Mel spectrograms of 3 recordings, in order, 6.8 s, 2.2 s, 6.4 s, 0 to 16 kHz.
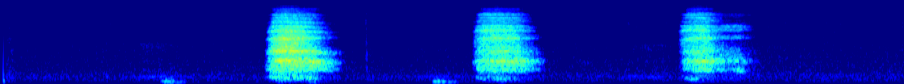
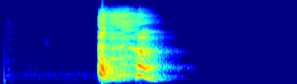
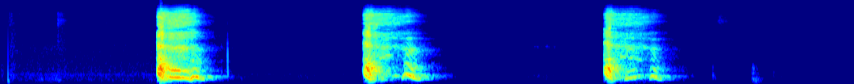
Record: {"exhalation_length": "6.8 s", "exhalation_amplitude": 6217, "exhalation_signal_mean_std_ratio": 0.32, "cough_length": "2.2 s", "cough_amplitude": 32649, "cough_signal_mean_std_ratio": 0.31, "three_cough_length": "6.4 s", "three_cough_amplitude": 32767, "three_cough_signal_mean_std_ratio": 0.26, "survey_phase": "beta (2021-08-13 to 2022-03-07)", "age": "45-64", "gender": "Female", "wearing_mask": "No", "symptom_none": true, "smoker_status": "Ex-smoker", "respiratory_condition_asthma": false, "respiratory_condition_other": false, "recruitment_source": "REACT", "submission_delay": "3 days", "covid_test_result": "Negative", "covid_test_method": "RT-qPCR", "influenza_a_test_result": "Negative", "influenza_b_test_result": "Negative"}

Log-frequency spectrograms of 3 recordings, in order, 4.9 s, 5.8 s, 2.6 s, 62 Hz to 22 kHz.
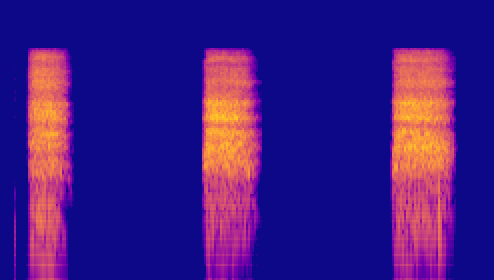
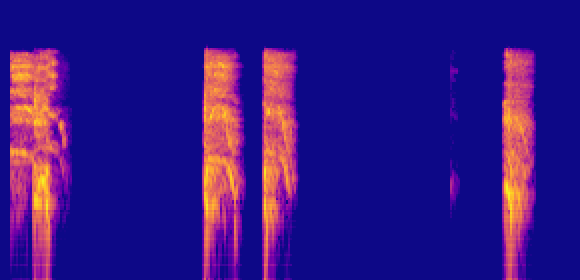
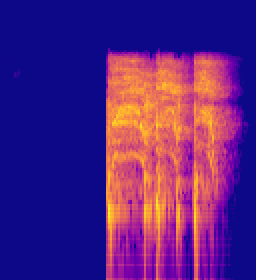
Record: {"exhalation_length": "4.9 s", "exhalation_amplitude": 30009, "exhalation_signal_mean_std_ratio": 0.43, "three_cough_length": "5.8 s", "three_cough_amplitude": 32456, "three_cough_signal_mean_std_ratio": 0.37, "cough_length": "2.6 s", "cough_amplitude": 30008, "cough_signal_mean_std_ratio": 0.57, "survey_phase": "alpha (2021-03-01 to 2021-08-12)", "age": "45-64", "gender": "Male", "wearing_mask": "No", "symptom_cough_any": true, "symptom_headache": true, "symptom_change_to_sense_of_smell_or_taste": true, "symptom_loss_of_taste": true, "smoker_status": "Never smoked", "respiratory_condition_asthma": false, "respiratory_condition_other": false, "recruitment_source": "Test and Trace", "submission_delay": "2 days", "covid_test_result": "Positive", "covid_test_method": "RT-qPCR", "covid_ct_value": 12.4, "covid_ct_gene": "ORF1ab gene", "covid_ct_mean": 12.6, "covid_viral_load": "71000000 copies/ml", "covid_viral_load_category": "High viral load (>1M copies/ml)"}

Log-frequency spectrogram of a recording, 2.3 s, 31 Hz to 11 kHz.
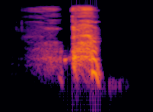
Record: {"cough_length": "2.3 s", "cough_amplitude": 18049, "cough_signal_mean_std_ratio": 0.38, "survey_phase": "beta (2021-08-13 to 2022-03-07)", "age": "18-44", "gender": "Male", "wearing_mask": "No", "symptom_none": true, "smoker_status": "Never smoked", "respiratory_condition_asthma": true, "respiratory_condition_other": false, "recruitment_source": "REACT", "submission_delay": "1 day", "covid_test_result": "Negative", "covid_test_method": "RT-qPCR", "influenza_a_test_result": "Negative", "influenza_b_test_result": "Negative"}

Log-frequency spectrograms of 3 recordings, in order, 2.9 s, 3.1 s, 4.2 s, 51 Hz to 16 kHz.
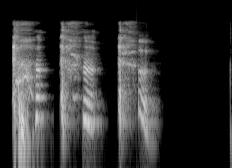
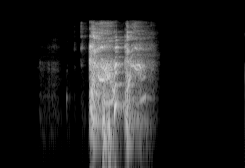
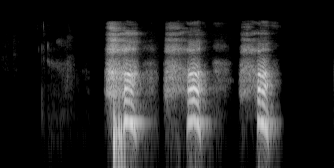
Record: {"three_cough_length": "2.9 s", "three_cough_amplitude": 29324, "three_cough_signal_mean_std_ratio": 0.46, "cough_length": "3.1 s", "cough_amplitude": 28945, "cough_signal_mean_std_ratio": 0.37, "exhalation_length": "4.2 s", "exhalation_amplitude": 30379, "exhalation_signal_mean_std_ratio": 0.35, "survey_phase": "beta (2021-08-13 to 2022-03-07)", "age": "65+", "gender": "Female", "wearing_mask": "No", "symptom_none": true, "smoker_status": "Ex-smoker", "respiratory_condition_asthma": false, "respiratory_condition_other": false, "recruitment_source": "REACT", "submission_delay": "1 day", "covid_test_result": "Negative", "covid_test_method": "RT-qPCR", "influenza_a_test_result": "Negative", "influenza_b_test_result": "Negative"}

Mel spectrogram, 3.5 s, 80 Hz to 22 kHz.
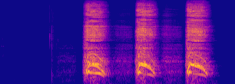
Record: {"exhalation_length": "3.5 s", "exhalation_amplitude": 31807, "exhalation_signal_mean_std_ratio": 0.44, "survey_phase": "beta (2021-08-13 to 2022-03-07)", "age": "18-44", "gender": "Male", "wearing_mask": "No", "symptom_sore_throat": true, "symptom_onset": "2 days", "smoker_status": "Never smoked", "respiratory_condition_asthma": false, "respiratory_condition_other": false, "recruitment_source": "REACT", "submission_delay": "0 days", "covid_test_result": "Negative", "covid_test_method": "RT-qPCR"}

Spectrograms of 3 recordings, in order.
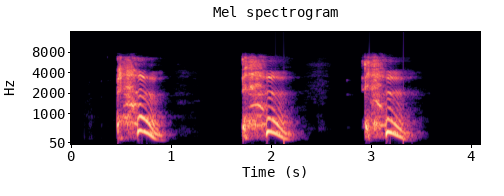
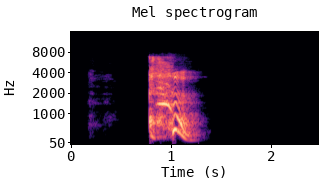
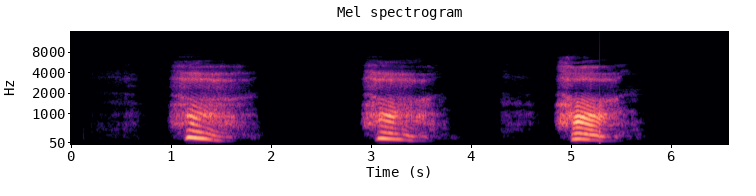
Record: {"three_cough_length": "4.1 s", "three_cough_amplitude": 32767, "three_cough_signal_mean_std_ratio": 0.5, "cough_length": "2.5 s", "cough_amplitude": 31396, "cough_signal_mean_std_ratio": 0.34, "exhalation_length": "6.6 s", "exhalation_amplitude": 26213, "exhalation_signal_mean_std_ratio": 0.37, "survey_phase": "beta (2021-08-13 to 2022-03-07)", "age": "45-64", "gender": "Female", "wearing_mask": "No", "symptom_shortness_of_breath": true, "symptom_onset": "12 days", "smoker_status": "Never smoked", "respiratory_condition_asthma": false, "respiratory_condition_other": false, "recruitment_source": "REACT", "submission_delay": "1 day", "covid_test_result": "Negative", "covid_test_method": "RT-qPCR"}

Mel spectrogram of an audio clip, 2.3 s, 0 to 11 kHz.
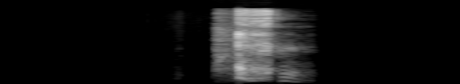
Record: {"cough_length": "2.3 s", "cough_amplitude": 27870, "cough_signal_mean_std_ratio": 0.21, "survey_phase": "beta (2021-08-13 to 2022-03-07)", "age": "45-64", "gender": "Male", "wearing_mask": "No", "symptom_cough_any": true, "symptom_sore_throat": true, "symptom_onset": "7 days", "smoker_status": "Never smoked", "respiratory_condition_asthma": false, "respiratory_condition_other": false, "recruitment_source": "Test and Trace", "submission_delay": "2 days", "covid_test_result": "Positive", "covid_test_method": "RT-qPCR", "covid_ct_value": 18.0, "covid_ct_gene": "ORF1ab gene", "covid_ct_mean": 18.3, "covid_viral_load": "1000000 copies/ml", "covid_viral_load_category": "High viral load (>1M copies/ml)"}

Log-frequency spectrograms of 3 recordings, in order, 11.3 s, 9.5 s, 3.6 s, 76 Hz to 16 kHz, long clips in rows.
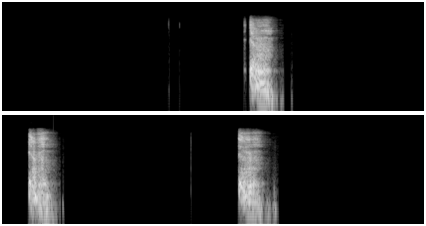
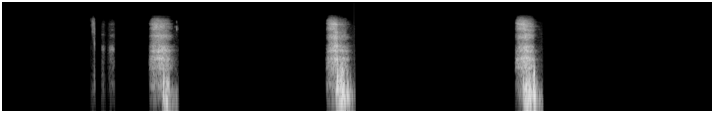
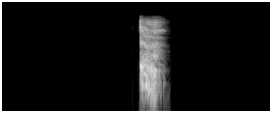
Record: {"three_cough_length": "11.3 s", "three_cough_amplitude": 30224, "three_cough_signal_mean_std_ratio": 0.22, "exhalation_length": "9.5 s", "exhalation_amplitude": 26718, "exhalation_signal_mean_std_ratio": 0.21, "cough_length": "3.6 s", "cough_amplitude": 28900, "cough_signal_mean_std_ratio": 0.21, "survey_phase": "beta (2021-08-13 to 2022-03-07)", "age": "45-64", "gender": "Female", "wearing_mask": "No", "symptom_none": true, "smoker_status": "Never smoked", "respiratory_condition_asthma": false, "respiratory_condition_other": false, "recruitment_source": "REACT", "submission_delay": "1 day", "covid_test_result": "Negative", "covid_test_method": "RT-qPCR", "influenza_a_test_result": "Unknown/Void", "influenza_b_test_result": "Unknown/Void"}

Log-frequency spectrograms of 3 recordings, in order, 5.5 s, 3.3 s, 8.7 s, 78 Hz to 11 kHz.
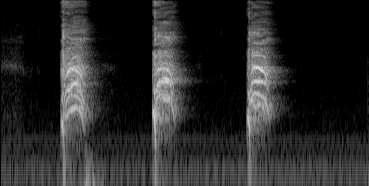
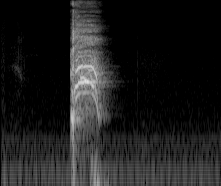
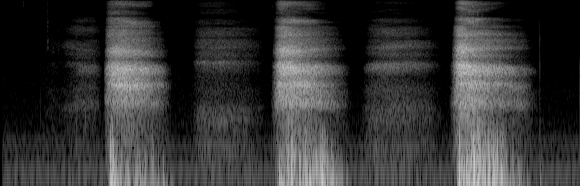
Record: {"three_cough_length": "5.5 s", "three_cough_amplitude": 7027, "three_cough_signal_mean_std_ratio": 0.36, "cough_length": "3.3 s", "cough_amplitude": 6617, "cough_signal_mean_std_ratio": 0.3, "exhalation_length": "8.7 s", "exhalation_amplitude": 5481, "exhalation_signal_mean_std_ratio": 0.44, "survey_phase": "beta (2021-08-13 to 2022-03-07)", "age": "45-64", "gender": "Female", "wearing_mask": "No", "symptom_none": true, "smoker_status": "Never smoked", "respiratory_condition_asthma": false, "respiratory_condition_other": false, "recruitment_source": "REACT", "submission_delay": "2 days", "covid_test_result": "Negative", "covid_test_method": "RT-qPCR"}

